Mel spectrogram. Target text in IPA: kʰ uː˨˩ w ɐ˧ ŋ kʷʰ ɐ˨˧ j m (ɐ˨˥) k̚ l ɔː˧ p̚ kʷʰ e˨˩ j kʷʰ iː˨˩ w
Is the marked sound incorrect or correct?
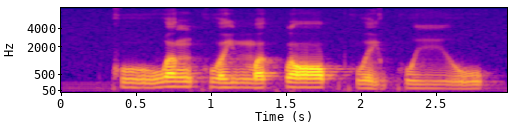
correct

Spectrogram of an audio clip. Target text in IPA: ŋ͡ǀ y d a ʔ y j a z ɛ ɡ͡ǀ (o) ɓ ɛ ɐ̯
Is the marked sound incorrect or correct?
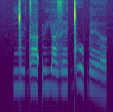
correct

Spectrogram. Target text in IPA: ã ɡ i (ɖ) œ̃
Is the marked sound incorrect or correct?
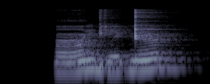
correct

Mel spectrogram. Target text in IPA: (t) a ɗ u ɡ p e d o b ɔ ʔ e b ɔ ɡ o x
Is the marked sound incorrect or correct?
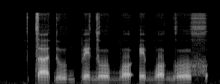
correct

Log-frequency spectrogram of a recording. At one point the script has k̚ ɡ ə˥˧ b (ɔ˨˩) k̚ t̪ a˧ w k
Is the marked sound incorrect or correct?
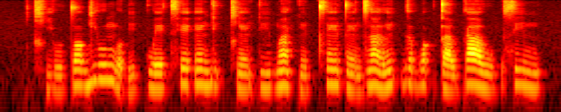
incorrect: ɔ˦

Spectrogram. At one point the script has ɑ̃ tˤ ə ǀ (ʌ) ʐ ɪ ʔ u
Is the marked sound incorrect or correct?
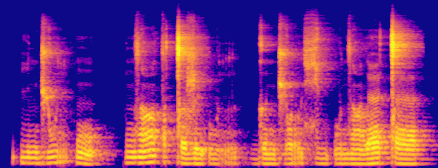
correct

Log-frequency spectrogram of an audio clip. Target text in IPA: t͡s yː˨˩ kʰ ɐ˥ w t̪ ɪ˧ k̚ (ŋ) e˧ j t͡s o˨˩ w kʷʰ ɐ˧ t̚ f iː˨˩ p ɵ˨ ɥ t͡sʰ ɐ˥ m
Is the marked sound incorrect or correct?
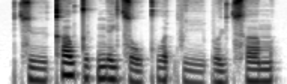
correct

